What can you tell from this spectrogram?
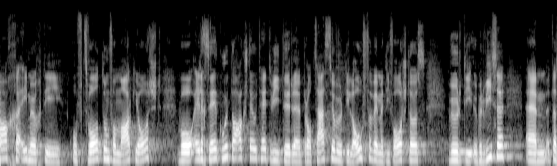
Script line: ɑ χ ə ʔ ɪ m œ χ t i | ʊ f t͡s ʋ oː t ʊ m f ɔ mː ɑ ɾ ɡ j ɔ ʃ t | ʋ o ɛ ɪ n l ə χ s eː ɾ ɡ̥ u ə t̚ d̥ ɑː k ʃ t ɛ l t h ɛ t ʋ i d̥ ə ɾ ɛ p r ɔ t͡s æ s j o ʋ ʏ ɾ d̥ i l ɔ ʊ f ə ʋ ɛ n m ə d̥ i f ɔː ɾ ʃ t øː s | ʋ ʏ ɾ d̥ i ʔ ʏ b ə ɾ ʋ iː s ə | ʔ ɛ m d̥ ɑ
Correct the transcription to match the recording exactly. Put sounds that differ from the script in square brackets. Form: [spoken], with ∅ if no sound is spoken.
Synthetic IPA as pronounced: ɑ χ ə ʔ ɪ m œ χ t i | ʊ f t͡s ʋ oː t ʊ m f ɔ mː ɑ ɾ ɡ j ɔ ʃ t | ʋ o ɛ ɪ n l ə χ s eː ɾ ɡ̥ u ə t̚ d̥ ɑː k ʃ t ɛ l t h ɛ t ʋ i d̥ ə ɾ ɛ p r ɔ t͡s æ s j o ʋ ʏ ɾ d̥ i l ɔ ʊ f ə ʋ ɛ n m ə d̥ i f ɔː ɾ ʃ t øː s | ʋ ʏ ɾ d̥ i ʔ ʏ b ə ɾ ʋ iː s ə | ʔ ɛ m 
